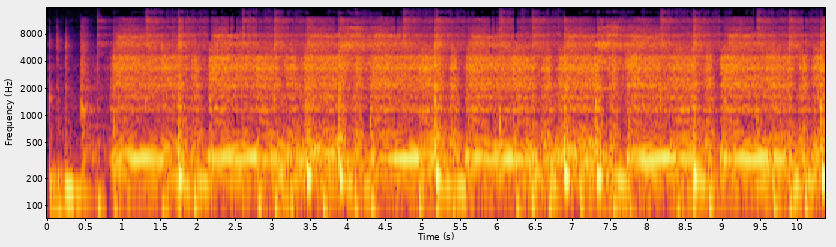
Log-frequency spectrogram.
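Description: Playback of double-tracked, distorted electric guitar chords run through the Ignite Amps Emissary amp simulator, played over the speakers in the room. The strummed part comes in fully about a second in.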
